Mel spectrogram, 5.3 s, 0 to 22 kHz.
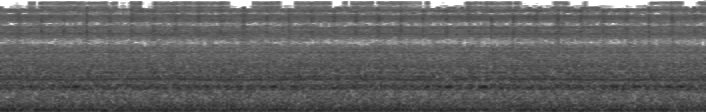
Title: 2000 Jeep Cherokee XJ ticking sound.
